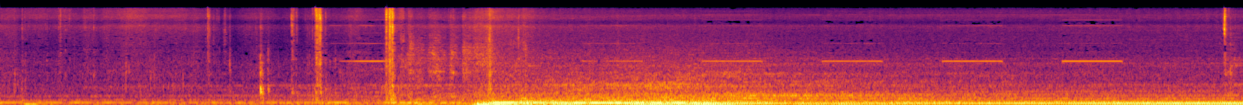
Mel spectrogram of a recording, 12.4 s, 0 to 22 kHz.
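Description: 2018 Toyota Tacoma's V6 engine started from cold: a few clicks, then about five seconds in it catches and settles into a steady idle. A short high warning chime beeps repeatedly over the idle, the door-ajar alert.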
